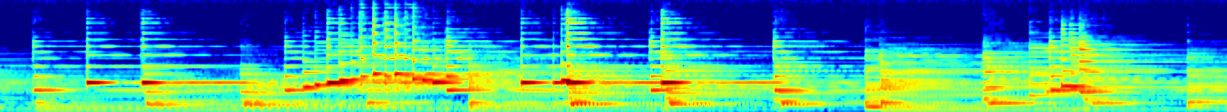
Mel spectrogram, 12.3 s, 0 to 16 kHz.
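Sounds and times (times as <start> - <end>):
calm piano music: 0.0 - 12.2.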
